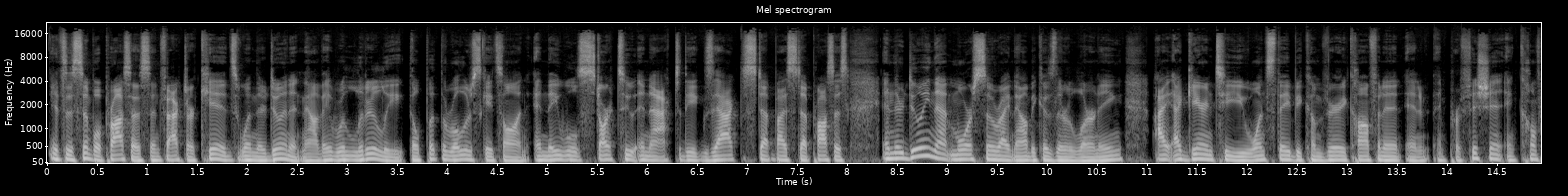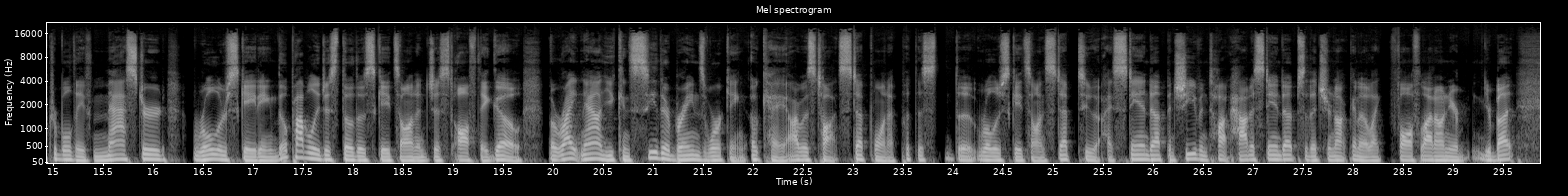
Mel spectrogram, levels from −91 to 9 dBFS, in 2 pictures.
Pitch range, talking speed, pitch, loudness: 105-125 Hz, 265 wpm, 115 Hz, -19 LUFS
